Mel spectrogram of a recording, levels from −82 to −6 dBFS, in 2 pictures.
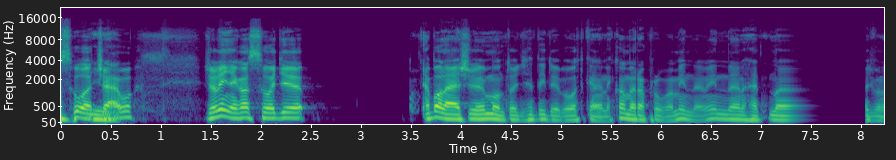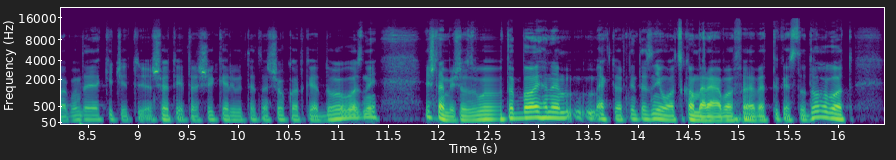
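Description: Speech with a call audio freeze from 7.19 to 8.06 s: the last sound stretches into a fading fill and then about 0.46 s of silence, an 0.85 s gap, likely from delayed packets emptying the jitter buffer. Nothing is lost, unlike the skip ahead. A shorter 0.14 s freeze at 12.47 to 12.63 s fades without going silent. At 8.40 s playback skips ahead, dropping roughly half a second, with a brief 12 ms join instead of a held gap. Jitter buffer slow-downs follow at 8.56 to 8.87 s and 9.27 to 11.36 s (91% speed) and 12.08 to 12.84 s (88%). Repeated pitch periods draw the sound out at unchanged pitch, unlike the freeze's sudden stall. A jitter buffer speed-up at 14.63 to 14.91 s runs at 112%, trimming roughly 40 ms in small pieces, so it sounds briefly hurried rather than cut like the skip.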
